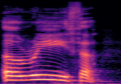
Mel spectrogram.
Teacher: Then you have a voiceless TH, as in the word think. Aretha. And another schwa at the end.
